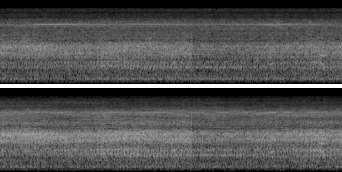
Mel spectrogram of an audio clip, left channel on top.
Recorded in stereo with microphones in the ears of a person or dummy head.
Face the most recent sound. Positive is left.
turn(degrees=-15)  # may be behind; listen again after turning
